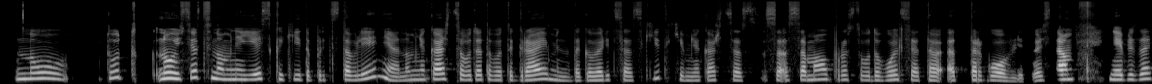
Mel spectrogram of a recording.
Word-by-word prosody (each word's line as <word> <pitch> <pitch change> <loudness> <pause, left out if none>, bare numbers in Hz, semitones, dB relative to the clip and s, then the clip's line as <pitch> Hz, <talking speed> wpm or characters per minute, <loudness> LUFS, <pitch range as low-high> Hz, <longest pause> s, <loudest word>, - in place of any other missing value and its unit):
Ну 260 -1 +2 0.4
тут, 300 +2 -1 0.3
ну, 280 +2 +9
естественно, 295 +1 +2
у - - +2
меня 230 0 0
есть 235 +3 0
какие-то 225 -2 -6
представления, 220 - -1
но, 195 +2 -6
мне 220 +1 -3
кажется, 240 -2 +3
вот 215 +1 -5
эта 220 0 -1
вот 200 0 -6
игра 200 +4 +3
именно 210 -8 -4
договориться 195 +3 -3
о 185 - -5
скидке, 270 -1 -10
мне 185 0 -7
кажется, 195 -1 -5 0.2
с - - -18
са - - 0
сама, 215 +3 +1
у, - - -8
просто 215 -2 -8
удовольствие 195 +1 -2
от - - -8
от 190 0 -1
торговли. 185 -8 0
То - - -7
есть 195 - -6
там 230 +1 +8 0.3
не 225 -1 +3
обяза 230 +3 0
220 Hz, 185 wpm, -25 LUFS, 195-245 Hz, 0.4 s, ну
